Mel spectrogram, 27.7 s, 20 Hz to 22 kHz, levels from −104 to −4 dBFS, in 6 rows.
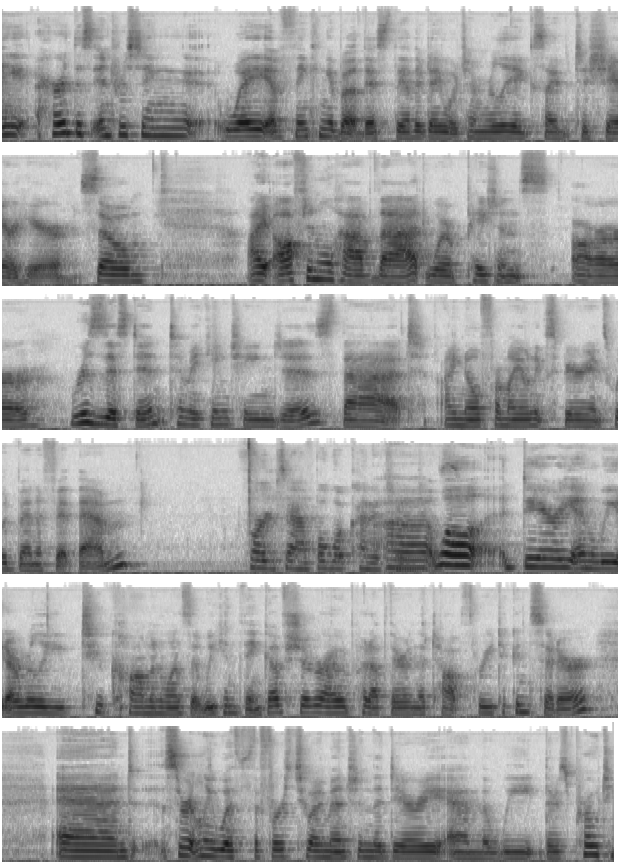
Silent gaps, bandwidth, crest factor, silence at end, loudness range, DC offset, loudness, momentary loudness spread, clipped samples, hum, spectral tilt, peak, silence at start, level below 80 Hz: none; 18 kHz; 20 dB; 0 s; 6 LU; under 0.1%; -26 LUFS; 10 LU; under 0.1%; none; -5 dB/octave; -6 dBFS; 0 s; -40 dBFS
